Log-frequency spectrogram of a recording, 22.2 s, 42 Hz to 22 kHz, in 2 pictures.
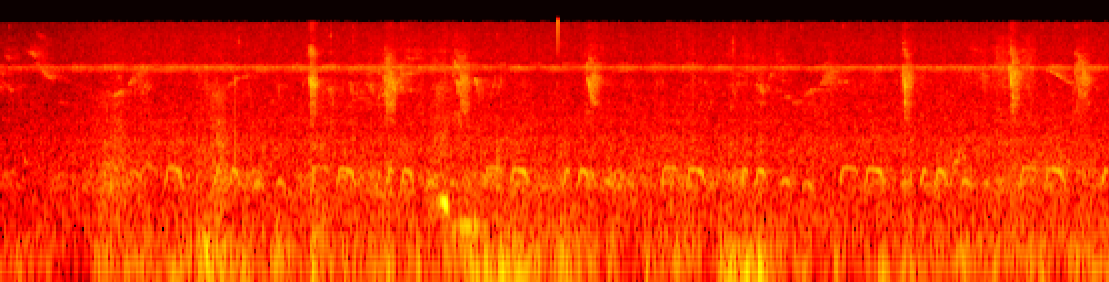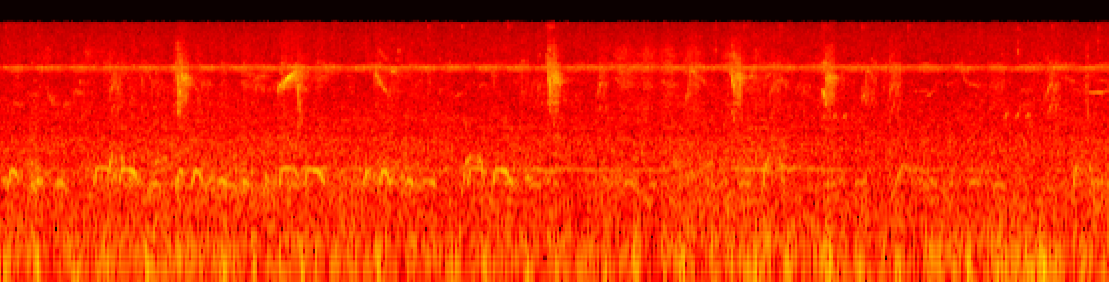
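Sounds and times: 
many tropical birds chirping and calling: 0.0s - 22.1s
steady high insect drone: 0.0s - 22.1s
low hoots: 1.0s - 16.8s.

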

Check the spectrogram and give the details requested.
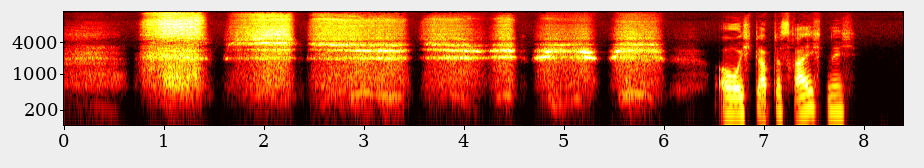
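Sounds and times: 
breathy failed whistling attempts to call a pigeon: 0.8s - 6.1s
speech: 6.6s - 8.0s.

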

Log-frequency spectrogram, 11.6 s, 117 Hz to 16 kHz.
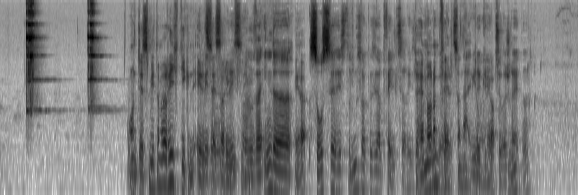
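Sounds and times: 
wine glasses clinking in a toast: 0.5s - 2.6s
speech: 2.6s - 10.7s.

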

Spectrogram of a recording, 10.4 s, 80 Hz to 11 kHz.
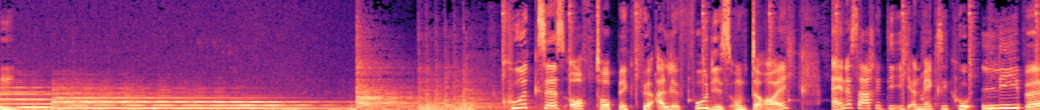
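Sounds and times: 
church bells ringing through loudspeakers: 0.0s - 4.8s
speech: 5.4s - 10.3s.

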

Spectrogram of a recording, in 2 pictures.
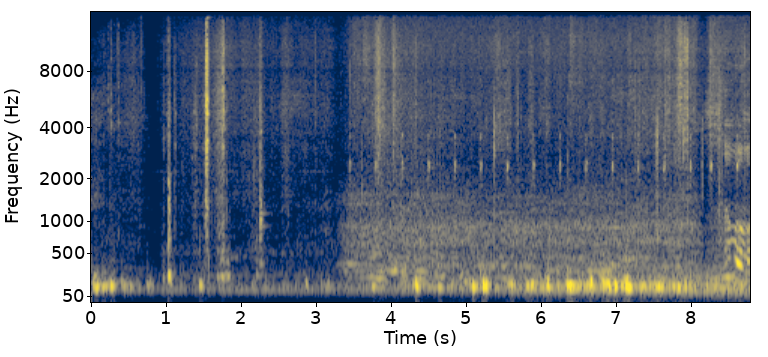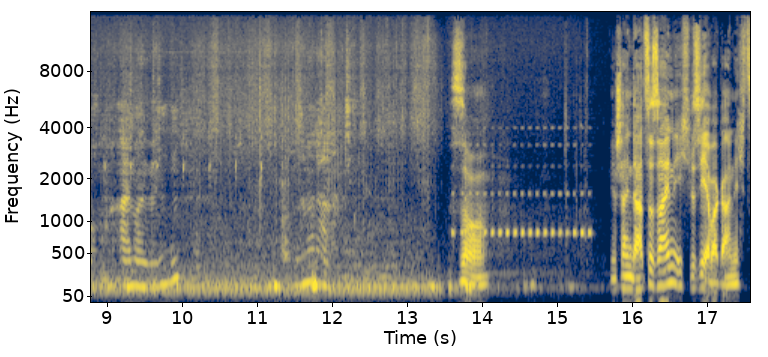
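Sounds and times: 
low steady interior hum of an electric car: 2.0s - 15.4s
broad rushing road noise of a moving electric car: 2.8s - 13.6s
speech: 8.6s - 10.1s, 13.7s - 14.1s, 15.7s - 17.5s.

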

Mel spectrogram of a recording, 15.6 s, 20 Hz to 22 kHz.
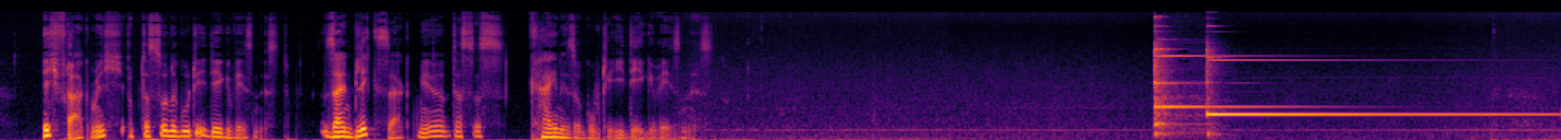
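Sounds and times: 
quiet room hum: 0.0s - 15.6s
speech: 0.4s - 7.2s
doorbell chiming: 11.5s - 15.6s.

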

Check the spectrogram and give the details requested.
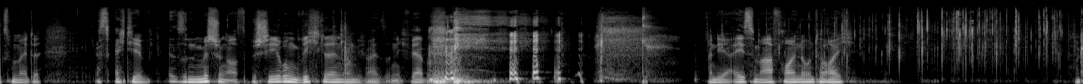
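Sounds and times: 
speech: 0.0s - 5.7s, 7.1s - 8.6s
laughter: 4.3s - 6.2s
blue plastic fortune cookie wrapper crinkling while being opened: 7.1s - 10.8s.

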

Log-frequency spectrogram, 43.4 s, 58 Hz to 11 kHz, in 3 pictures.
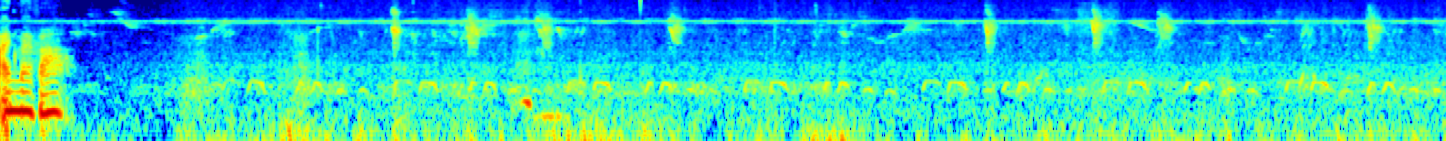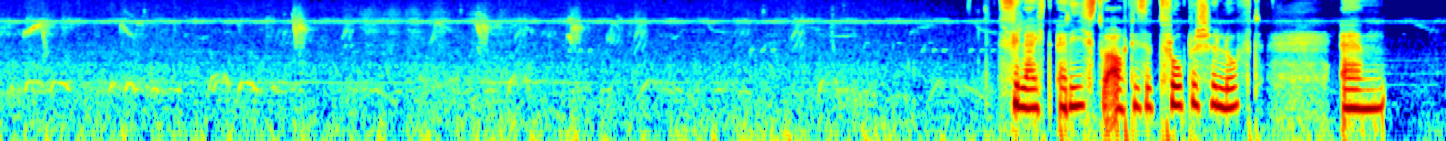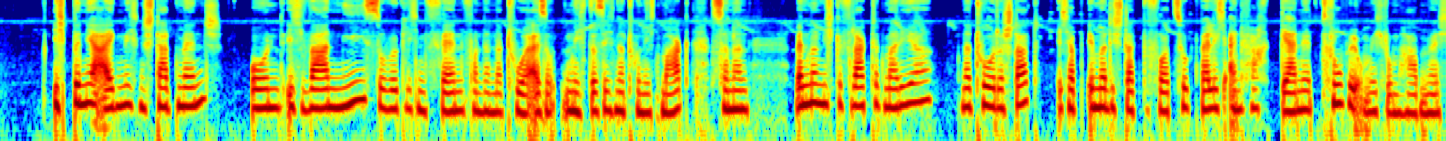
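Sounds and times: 
steady high insect drone: 0.0s - 43.3s
speech: 0.1s - 0.8s, 24.6s - 27.2s, 27.9s - 28.4s, 29.5s - 43.3s
many tropical birds chirping and calling: 0.6s - 21.0s.

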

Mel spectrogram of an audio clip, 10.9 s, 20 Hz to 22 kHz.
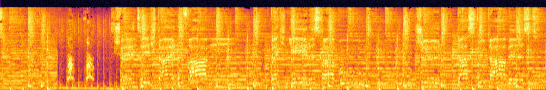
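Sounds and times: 
music: 0.0s - 10.9s
dog barking: 1.3s - 1.9s
speech: 1.4s - 4.9s.

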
